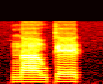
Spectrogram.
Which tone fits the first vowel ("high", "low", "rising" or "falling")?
low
